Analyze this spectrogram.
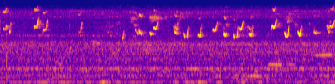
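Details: Several black bantam chicks in sunlight, chirping somewhat faintly over a hissy background: scattered high, short downward-slurred peeps, roughly two or three a second in loose clusters, with a low hum throughout.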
